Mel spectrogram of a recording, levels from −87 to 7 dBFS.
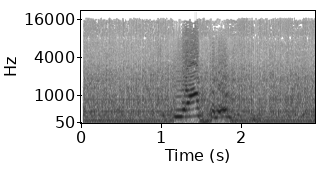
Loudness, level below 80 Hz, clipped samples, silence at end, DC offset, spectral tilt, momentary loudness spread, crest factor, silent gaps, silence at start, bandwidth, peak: -13 LUFS; -28 dBFS; under 0.1%; 0 s; under 0.1%; -5 dB/octave; 12 LU; 14 dB; none; 0.05 s; 17 kHz; 0 dBFS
